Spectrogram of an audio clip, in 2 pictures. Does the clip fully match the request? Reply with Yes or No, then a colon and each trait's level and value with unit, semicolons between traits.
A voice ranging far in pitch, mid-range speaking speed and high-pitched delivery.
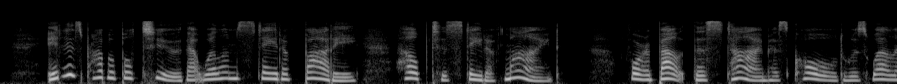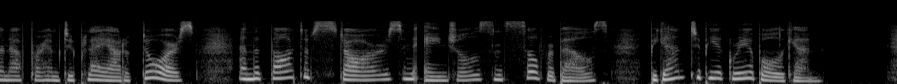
Yes: wide, 5.9 semitones; average, 150 wpm; high, 225 Hz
